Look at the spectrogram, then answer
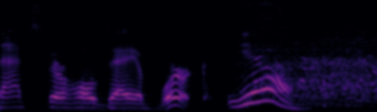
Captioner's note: laughter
